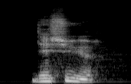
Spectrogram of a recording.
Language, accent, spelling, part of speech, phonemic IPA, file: French, Canada, déçurent, verb, /de.syʁ/, LL-Q150 (fra)-déçurent.wav
- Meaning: third-person plural past historic of décevoir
